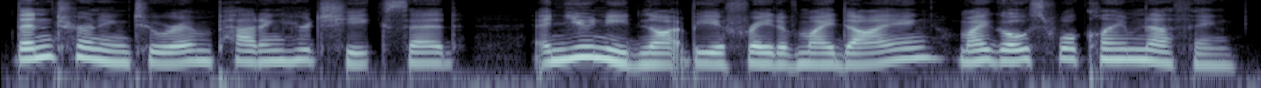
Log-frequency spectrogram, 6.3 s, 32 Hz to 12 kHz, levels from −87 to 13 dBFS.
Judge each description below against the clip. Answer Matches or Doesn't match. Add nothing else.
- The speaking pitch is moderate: Doesn't match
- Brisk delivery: Matches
